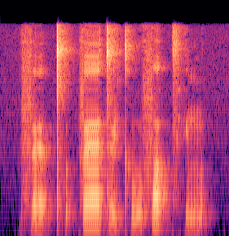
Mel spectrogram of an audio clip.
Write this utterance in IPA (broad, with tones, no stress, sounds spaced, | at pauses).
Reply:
f œː˨˥ p̚ t̪ʰ ʊ˧ k̚ f œː˥ t̪ ɵ˨˧ ɥ kʰ uː˨ f ɔː˥ t̚ t͡sʰ ɪ˨˩ ŋ m ʊ˨ k̚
